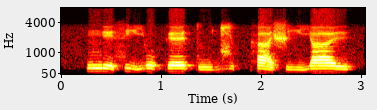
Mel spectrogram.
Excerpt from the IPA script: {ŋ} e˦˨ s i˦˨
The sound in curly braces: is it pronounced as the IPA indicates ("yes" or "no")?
yes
